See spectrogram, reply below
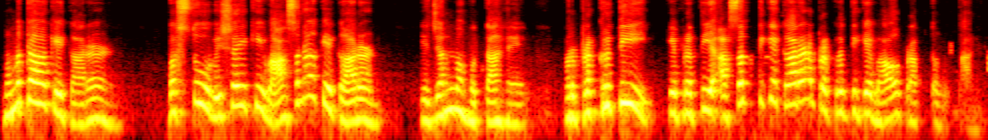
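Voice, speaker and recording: A woman's voice: medium pitch, sing-song, unhurried. A woman teaching in a spiritual discourse, explaining patiently, asking rhetorical questions and dropping in English phrases.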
